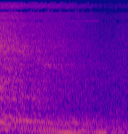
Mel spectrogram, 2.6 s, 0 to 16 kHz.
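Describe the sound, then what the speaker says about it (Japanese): A Nissan Skyline HR34 coupe 2.0 GT engine revs hard with a deep, loud rumble, its pitch sliding down as the throttle eases off. "ちょっとアクセル吹かしてみます。"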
